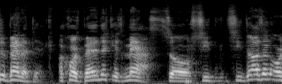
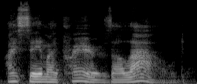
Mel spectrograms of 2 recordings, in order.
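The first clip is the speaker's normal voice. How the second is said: low, slow, soft sultry voice; seductive, unhurried low tones; 8 semitones lower, 7 dB quieter, slower than usual. Acted. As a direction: play her low, languid and sultry. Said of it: "sultry voice like that".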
